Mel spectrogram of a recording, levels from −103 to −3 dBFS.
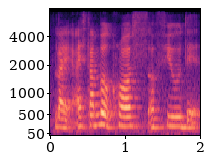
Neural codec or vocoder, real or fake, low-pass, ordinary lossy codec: none; real; 7.2 kHz; none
